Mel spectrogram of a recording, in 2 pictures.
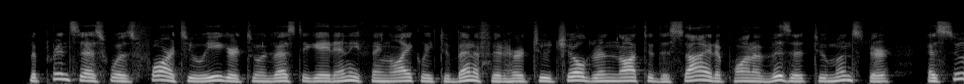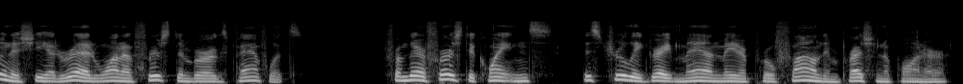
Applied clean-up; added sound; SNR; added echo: none; none; none; none.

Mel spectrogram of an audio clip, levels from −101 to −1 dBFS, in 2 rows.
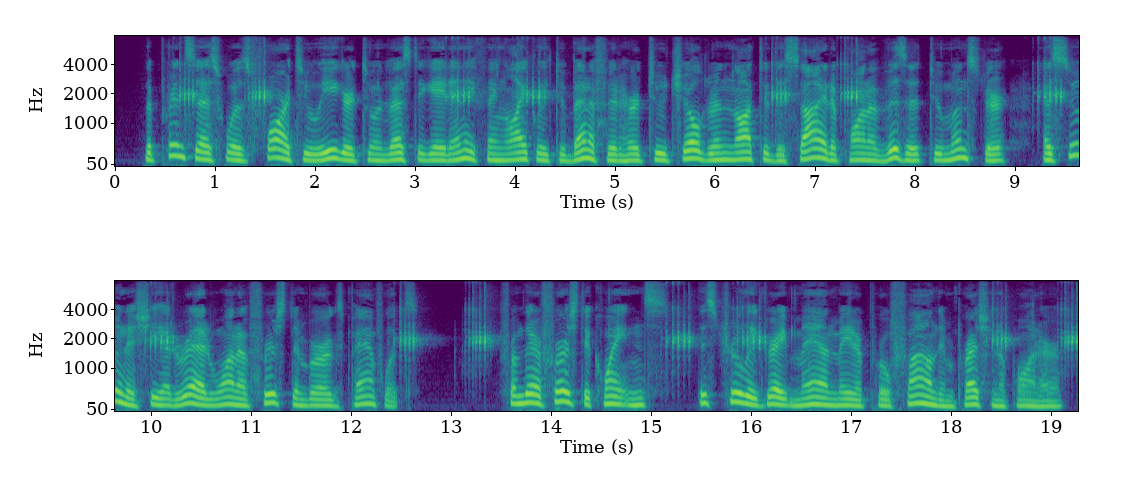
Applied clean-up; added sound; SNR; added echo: none; Wood / Percussion / Frog; 20 dB; none.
